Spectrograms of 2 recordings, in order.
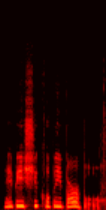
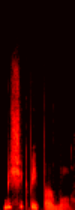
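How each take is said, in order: First: Pitched up, playful and coaxing; higher playful pitch. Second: Said in the usual way. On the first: Real, not acted. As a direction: repeat it higher to sell the idea. Suggestion repeated twice.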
